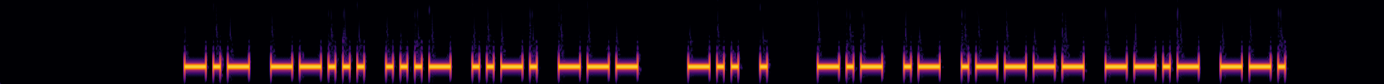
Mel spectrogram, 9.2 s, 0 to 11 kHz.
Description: Morse code, heard as a keyed tone, about 25 wpm, 700 Hz. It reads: K7VFO DE KA1QG
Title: USA Callsign DE Callsign - 5 Characters - 25wpm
